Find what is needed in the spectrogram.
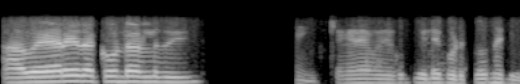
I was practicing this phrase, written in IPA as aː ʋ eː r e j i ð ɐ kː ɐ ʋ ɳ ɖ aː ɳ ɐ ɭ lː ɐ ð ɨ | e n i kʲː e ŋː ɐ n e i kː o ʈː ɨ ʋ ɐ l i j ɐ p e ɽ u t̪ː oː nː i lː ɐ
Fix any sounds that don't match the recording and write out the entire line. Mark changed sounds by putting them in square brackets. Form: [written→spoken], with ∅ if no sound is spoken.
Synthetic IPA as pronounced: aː ʋ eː r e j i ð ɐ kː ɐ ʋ ɳ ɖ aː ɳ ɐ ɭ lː ɐ ð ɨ | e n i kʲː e ŋː ɐ n e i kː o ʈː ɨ ʋ ɐ l i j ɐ p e ɽ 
